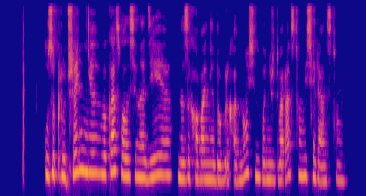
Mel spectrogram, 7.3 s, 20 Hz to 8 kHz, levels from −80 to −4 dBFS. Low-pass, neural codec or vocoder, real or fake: 7.2 kHz; codec, 16 kHz, 4 kbps, FreqCodec, larger model; fake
